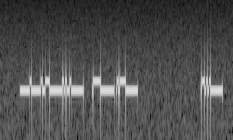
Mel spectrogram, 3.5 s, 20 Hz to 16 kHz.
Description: TTY/TDD text telephone tones (45.45 baud Baudot), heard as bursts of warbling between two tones, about 400 Hz shift, 1600 Hz centre. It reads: AFTER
